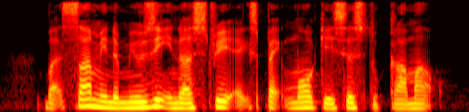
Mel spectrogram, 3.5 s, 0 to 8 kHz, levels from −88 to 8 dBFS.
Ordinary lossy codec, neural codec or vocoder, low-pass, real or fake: none; none; 7.2 kHz; real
